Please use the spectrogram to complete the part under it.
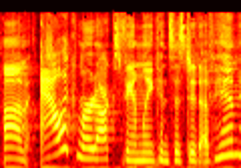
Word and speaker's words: Alex: The father's name is Alec, not Alex, it is spelled. – But it's spelled with an X. – It is spelled Alex Murdaugh. It is pronounced Alec Murdaugh. – That's a completely different name. You can't just change your name. – I don't. – The Murdaugh one I kind of get, but Alex, like with an X and you pronounce it Alec, is wild.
